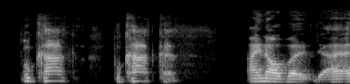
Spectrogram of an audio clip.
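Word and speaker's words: Bukauskas: He's 33 years old, and he's fighting Modestas Bukaki. I'm just saying Bukaki because I can't pronounce his last name. Bukakas.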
